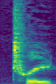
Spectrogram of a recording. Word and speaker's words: three: 0 it's just like for runway 33 we don't say runway 33 what do we say runway tree tree what about runway 15 we don't say 15 do we we say runway one-five right so those are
